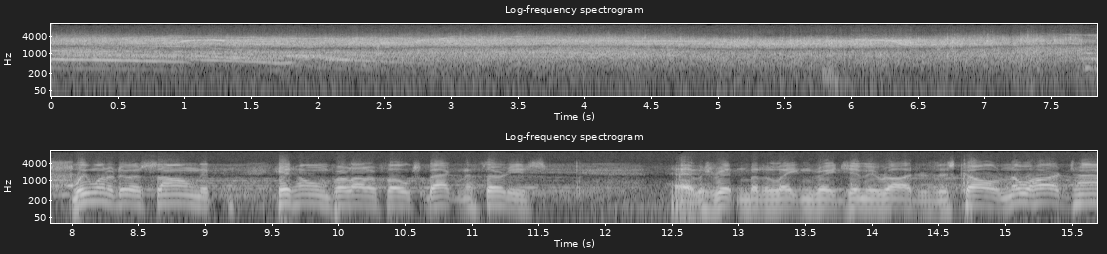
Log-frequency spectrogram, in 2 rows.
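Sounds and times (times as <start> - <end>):
crowd applause: 0.0 - 8.0
faint whistles: 0.7 - 5.0, 5.6 - 6.8
speech: 8.0 - 11.8, 12.5 - 15.6.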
